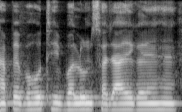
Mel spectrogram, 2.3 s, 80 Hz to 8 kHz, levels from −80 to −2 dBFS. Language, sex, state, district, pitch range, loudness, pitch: Hindi, male, Jharkhand, Deoghar, 120-125 Hz, -16 LUFS, 125 Hz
